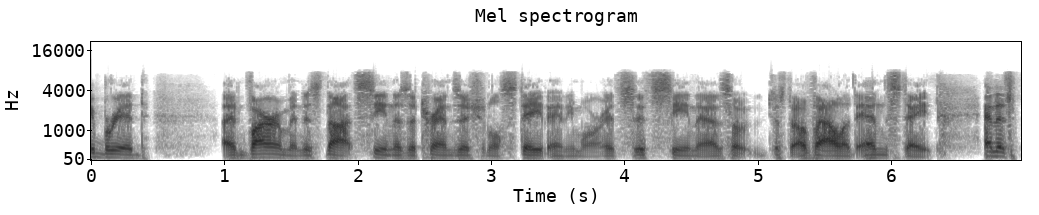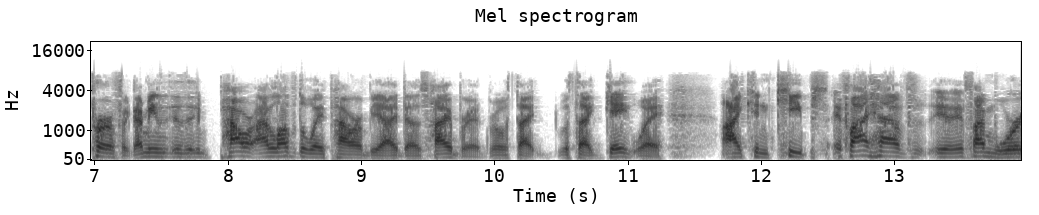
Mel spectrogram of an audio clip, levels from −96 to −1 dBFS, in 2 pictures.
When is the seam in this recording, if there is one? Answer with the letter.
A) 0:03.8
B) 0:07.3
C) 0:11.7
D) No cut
D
